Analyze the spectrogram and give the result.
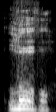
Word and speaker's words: Louisville: It's pronounced Louisville. – Okay. – Louisville. All right. Gotcha. – It's got to get stuck in the back of your throat a little bit.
